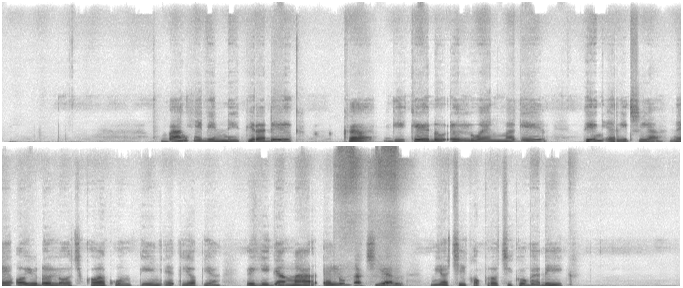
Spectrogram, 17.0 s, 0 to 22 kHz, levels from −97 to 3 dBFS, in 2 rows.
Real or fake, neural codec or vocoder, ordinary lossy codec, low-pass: fake; codec, 44.1 kHz, 2.6 kbps, DAC; none; none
